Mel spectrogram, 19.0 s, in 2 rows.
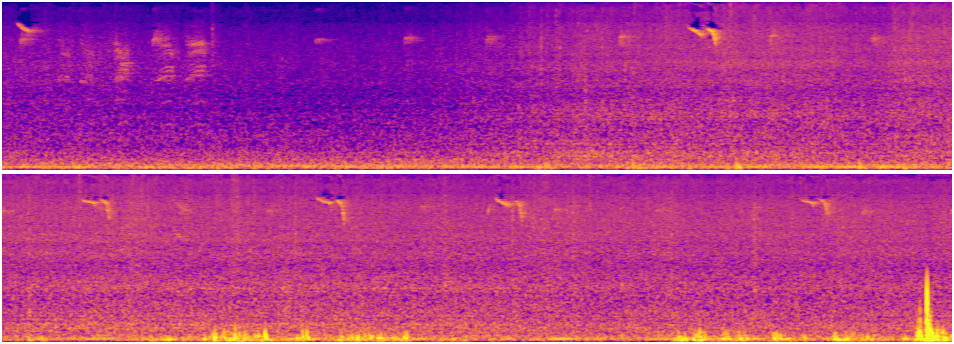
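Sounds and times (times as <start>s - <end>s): bird chirping: 0.2s - 2.2s.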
